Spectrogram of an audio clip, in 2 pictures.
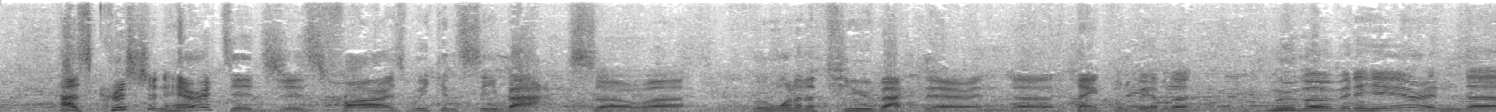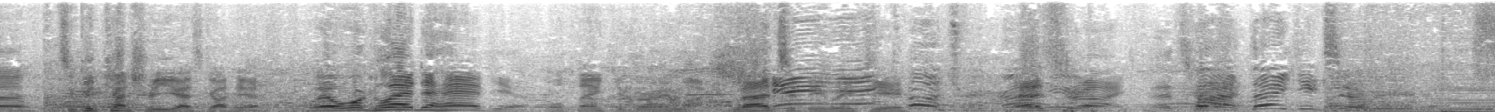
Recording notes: K-Love Music Fan Awards Red Carpet Interviews – Nashville, TN.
